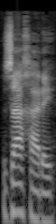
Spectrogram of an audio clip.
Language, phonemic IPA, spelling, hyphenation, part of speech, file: Greek, /ˈza.xa.ɾi/, ζάχαρη, ζά‧χα‧ρη, noun, El-ζάχαρη.ogg
- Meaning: sugar, sucrose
